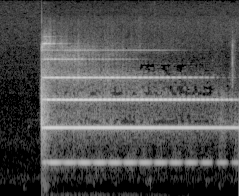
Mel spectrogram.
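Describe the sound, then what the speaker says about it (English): A single clear bell or singing bowl is struck once during a guided meditation, ringing out alone with a bright, sustained tone that slowly fades over a few seconds. "in a few moments, you will hear a bell ringing."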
